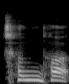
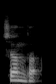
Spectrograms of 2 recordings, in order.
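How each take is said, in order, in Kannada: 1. ಮೊದಲ ವ್ಯಂಜನದಲ್ಲಿ ಬಲವಾದ ಉಸಿರಿನ ಹೊಡೆತ ಇದೆ. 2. ಮೊದಲ ವ್ಯಂಜನದಲ್ಲಿ ಉಸಿರಿನ ಹೊಡೆತ ಇಲ್ಲ. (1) "ಮಹಾಪ್ರಾಣದದ್ದು ಅಲ್ಪ ಪ್ರಾಣ ಆಗ್ತಾವ" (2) "ಇಲ್ಲಿ ಬಂದ್ರಪ್ಪ ಅಂದ್ರೆ ಚಂದ"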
